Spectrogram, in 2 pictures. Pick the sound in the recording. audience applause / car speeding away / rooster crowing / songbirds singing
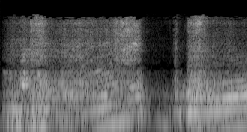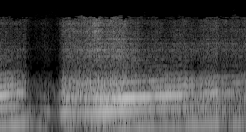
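car speeding away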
